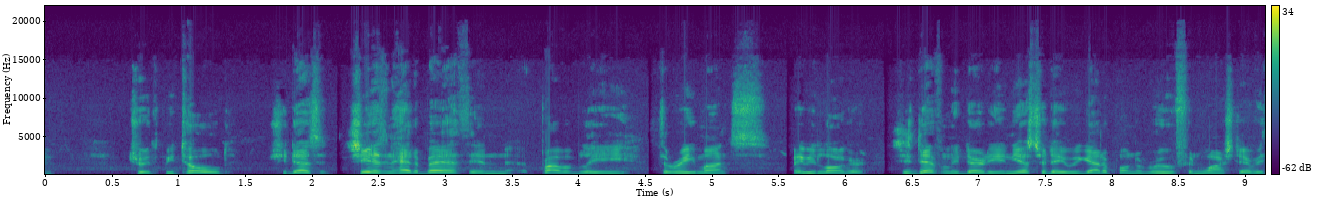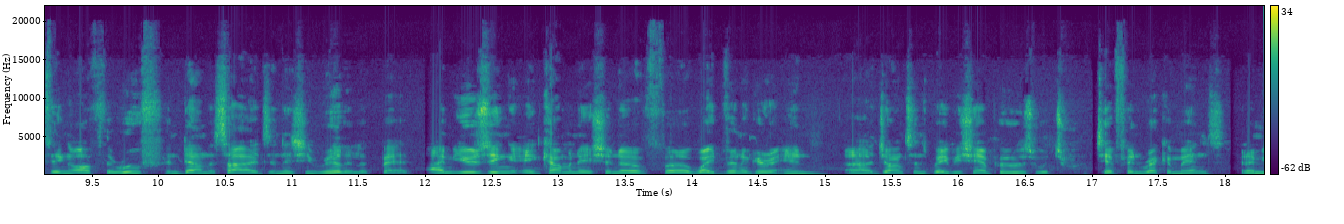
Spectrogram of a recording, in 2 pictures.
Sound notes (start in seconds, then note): none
